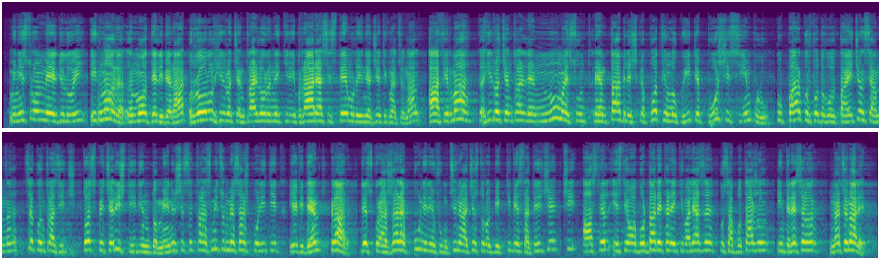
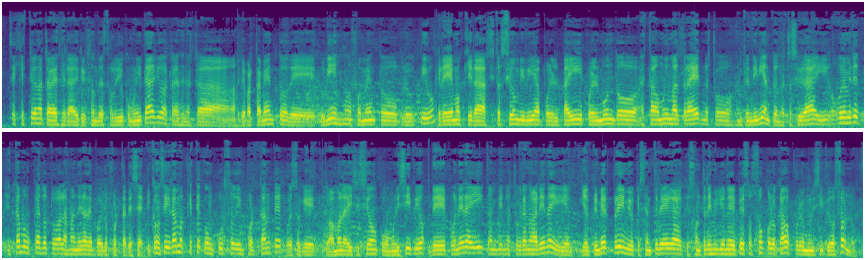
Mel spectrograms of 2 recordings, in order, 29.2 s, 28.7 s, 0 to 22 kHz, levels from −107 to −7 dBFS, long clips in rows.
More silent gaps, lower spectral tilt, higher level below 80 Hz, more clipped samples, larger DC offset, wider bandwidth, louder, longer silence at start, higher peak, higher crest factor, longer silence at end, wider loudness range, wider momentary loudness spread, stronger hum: neither; second, -3.5 dB/octave vs -7.5 dB/octave; second, -68 dBFS vs -42 dBFS; neither; neither; second, 13.5 kHz vs 15.5 kHz; second, -19 LUFS vs -14 LUFS; about the same, 0.1 s vs 0.15 s; about the same, 0 dBFS vs 0 dBFS; about the same, 18 dB vs 14 dB; first, 0.15 s vs 0 s; about the same, 5 LU vs 3 LU; first, 10 LU vs 5 LU; neither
